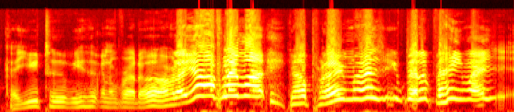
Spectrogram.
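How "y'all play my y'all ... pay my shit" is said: high, loud, hammed-up yelling; mock demanding shout. Creator pretending to demand plays, mock shouting. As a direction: holler it as an over-the-top demand. Imagined demand to fellow viewers.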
